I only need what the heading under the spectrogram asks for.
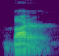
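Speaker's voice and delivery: butter, t flapped to d; flap t demo. Shown as a demonstration. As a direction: say butter like budder. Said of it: "It sounds like a D".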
